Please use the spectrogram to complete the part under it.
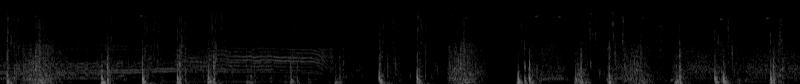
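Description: Footsteps thud on hard ground at a steady walking pace.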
